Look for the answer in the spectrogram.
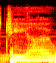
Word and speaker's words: Gio: My name, you know, it can, you know, G or the name I'm trying to go for, is Gio, which is now my name on this app. Just to spell that, G-I-O.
